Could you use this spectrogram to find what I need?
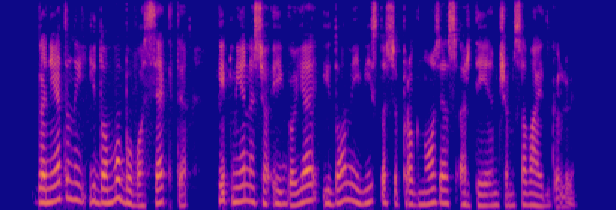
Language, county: Lithuanian, Kaunas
